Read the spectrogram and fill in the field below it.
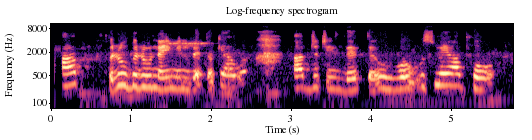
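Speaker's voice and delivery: weeping, tearful, crying through the words. Thanking the guru for a blessing, crying while talking. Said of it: "मैं रो रही हूँ".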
